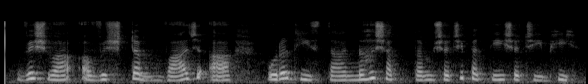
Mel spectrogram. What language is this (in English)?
Sanskrit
